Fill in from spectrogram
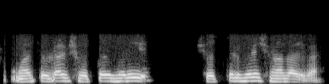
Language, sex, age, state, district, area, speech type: Bengali, male, 18-30, West Bengal, Birbhum, urban, conversation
